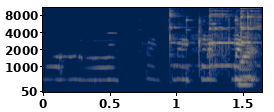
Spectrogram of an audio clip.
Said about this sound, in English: Clink, clink, clink. Clink, clink. I know, right? We got tiny clinks tonight.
